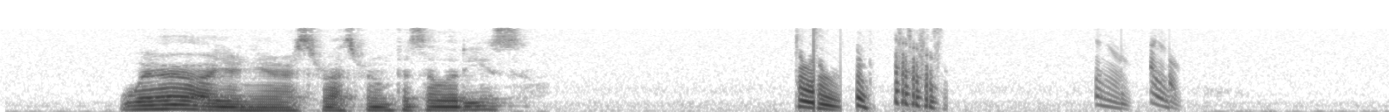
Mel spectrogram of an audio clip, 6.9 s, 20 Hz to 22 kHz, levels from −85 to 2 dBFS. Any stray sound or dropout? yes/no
yes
